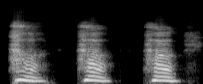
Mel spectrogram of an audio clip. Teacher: Trong chữ hờ trong tiếng Việt của mình á, nó gần như là nó là âm âm rất là nhẹ luôn, nên nó không có bật hơi đâu, mà cái này có bán bật hơi nên là mình phải tập cho nó bật hơi đó ha. Hờ hờ hờ, giống như bạn nói chữ hờ giống như mình thở ra một cái hơi vậy đó, thở ra một lần hơi nè.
